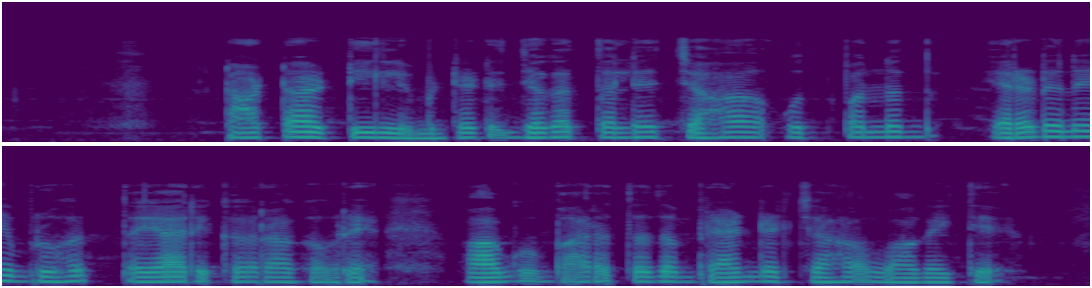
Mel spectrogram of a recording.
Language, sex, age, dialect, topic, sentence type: Kannada, male, 25-30, Mysore Kannada, agriculture, statement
